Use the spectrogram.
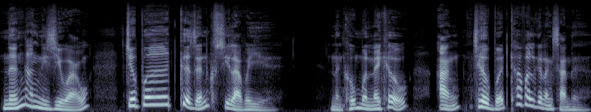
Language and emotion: Bodo, happy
